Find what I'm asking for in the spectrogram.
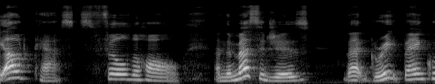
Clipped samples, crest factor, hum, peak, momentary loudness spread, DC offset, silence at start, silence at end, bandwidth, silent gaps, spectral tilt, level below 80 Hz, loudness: under 0.1%; 20 dB; none; -4 dBFS; 17 LU; under 0.1%; 0 s; 0 s; 17 kHz; none; -4.5 dB/octave; -66 dBFS; -23 LUFS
